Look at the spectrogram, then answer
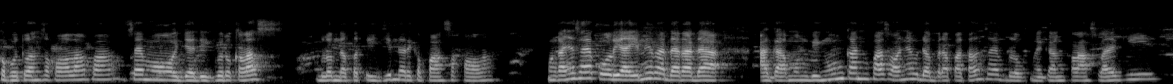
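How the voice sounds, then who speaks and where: With noticeable background noise, a woman of medium pitch talks at a fairly quick pace with fairly even intonation. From Tangerang, Indonesia. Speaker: university student, school operator. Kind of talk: online tutorial discussion.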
